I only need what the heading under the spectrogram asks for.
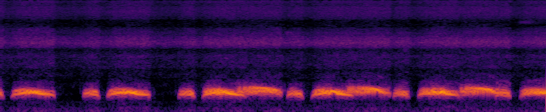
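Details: Spotted dove decoy bird in training to lure wild doves down, cooing in a methodical pattern: low hollow coos, short notes and longer drawn notes run closely together, roughly one per second, over a faint steady high hum.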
